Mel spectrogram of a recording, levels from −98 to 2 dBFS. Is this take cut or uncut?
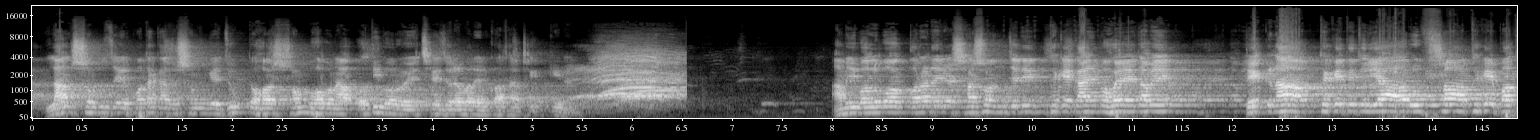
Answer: cut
